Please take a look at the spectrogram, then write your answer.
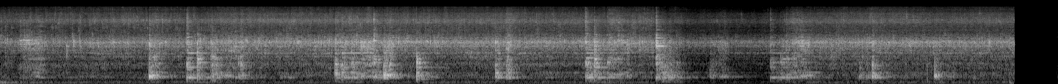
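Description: Onions frying in hot oil, a dense, bright sizzle running steadily with periodic stirring scrapes, close and fairly loud, before cutting off abruptly at the end.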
